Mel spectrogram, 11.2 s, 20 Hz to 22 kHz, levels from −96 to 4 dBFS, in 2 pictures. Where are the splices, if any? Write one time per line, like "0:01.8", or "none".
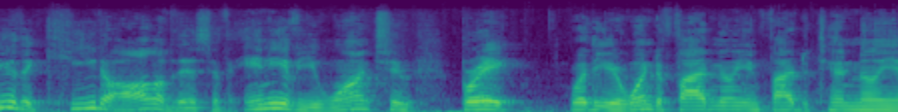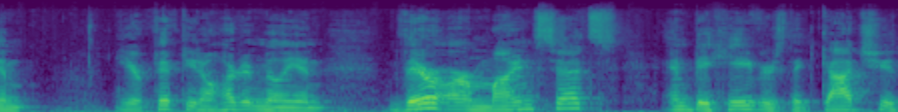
none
